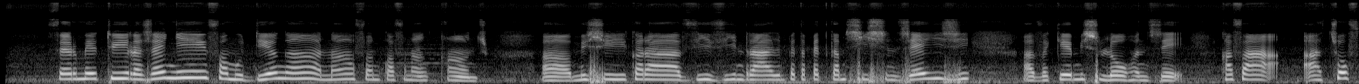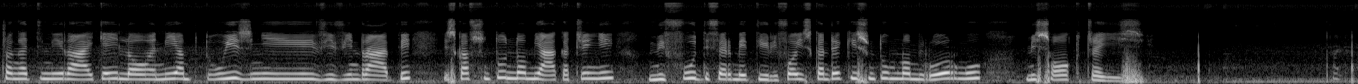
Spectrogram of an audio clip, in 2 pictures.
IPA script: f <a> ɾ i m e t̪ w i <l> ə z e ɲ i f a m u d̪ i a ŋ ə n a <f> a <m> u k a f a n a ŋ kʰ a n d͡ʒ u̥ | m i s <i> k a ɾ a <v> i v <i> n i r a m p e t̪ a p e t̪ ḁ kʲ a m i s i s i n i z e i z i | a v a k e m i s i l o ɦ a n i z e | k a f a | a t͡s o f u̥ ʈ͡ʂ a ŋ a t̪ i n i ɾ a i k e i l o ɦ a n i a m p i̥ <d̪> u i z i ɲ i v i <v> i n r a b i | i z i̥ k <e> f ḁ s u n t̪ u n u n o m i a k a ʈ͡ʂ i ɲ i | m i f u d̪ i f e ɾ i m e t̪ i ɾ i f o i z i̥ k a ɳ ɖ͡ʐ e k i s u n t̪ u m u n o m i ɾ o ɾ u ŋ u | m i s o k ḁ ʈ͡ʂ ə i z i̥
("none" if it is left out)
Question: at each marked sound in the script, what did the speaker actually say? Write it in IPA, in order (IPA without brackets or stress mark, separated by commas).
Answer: e, ɾ, f, n, i, v, i, t̪, v, a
